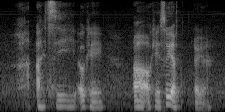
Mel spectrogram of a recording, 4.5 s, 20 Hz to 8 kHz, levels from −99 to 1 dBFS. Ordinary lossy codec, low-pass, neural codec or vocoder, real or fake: none; none; none; real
